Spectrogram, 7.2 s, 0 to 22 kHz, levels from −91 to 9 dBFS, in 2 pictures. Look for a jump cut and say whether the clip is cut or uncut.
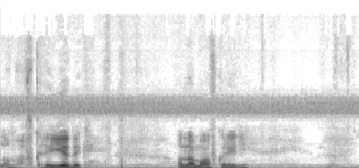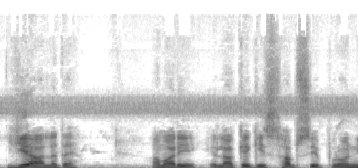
uncut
